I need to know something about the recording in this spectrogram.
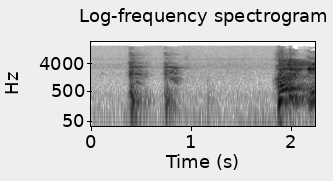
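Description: A man coughing twice, two short coughs about a third of a second apart.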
